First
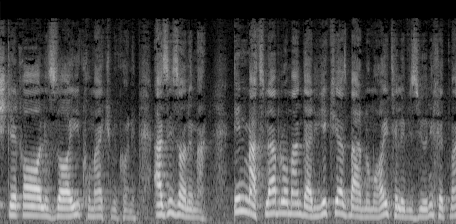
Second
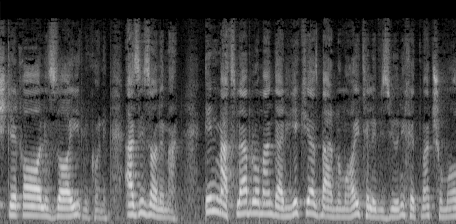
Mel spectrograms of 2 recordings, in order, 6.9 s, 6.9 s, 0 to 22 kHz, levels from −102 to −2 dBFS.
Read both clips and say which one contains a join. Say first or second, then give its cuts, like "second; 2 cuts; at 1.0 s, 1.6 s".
second; 1 cut; at 1.2 s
